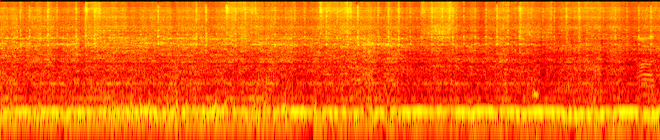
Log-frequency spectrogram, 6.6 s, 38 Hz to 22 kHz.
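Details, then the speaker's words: Carbureted car with new 2.5-inch exhaust, after vacuum leak repairs: deep, loud idle with an uneven, lumpy, wandering beat; rough idle, owner suspects another leak, possibly something simple, though throttle response is much improved. "But you can hear how it's idling. I think we have a leak again somewhere. It could be something simple though."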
